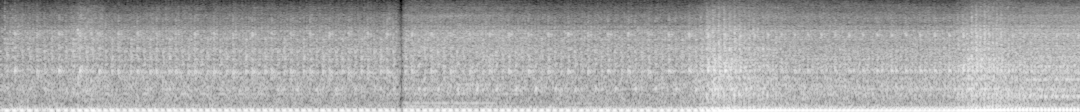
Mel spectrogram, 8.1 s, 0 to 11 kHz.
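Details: 1985 Ford 545A 3-cylinder diesel tractor loader backhoe, first cold start after rebuilt injector pump installed and bled: even clatter and steady low thrum at idle, blipping up twice and settling cleanly; runs healthy, though hydraulic pump is really slow.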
